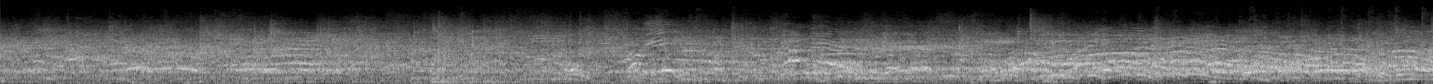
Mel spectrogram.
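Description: Hockey sticks clack against the ice and puck.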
